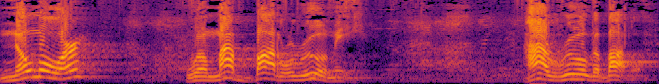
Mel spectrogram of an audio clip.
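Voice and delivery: slow, emphatic repeat-after-me declaration; firm, measured preacher's affirmation; leading a declaration. Real, not acted. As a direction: proclaim it in short phrases for a congregation to echo. Leads congregation in repeat-after-me declaration.

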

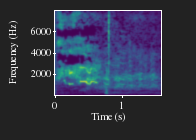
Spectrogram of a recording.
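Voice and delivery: squeaky burst of laughter; real high laugh. Real, not acted. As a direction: let a high giggle out. Laughter after the punchline.

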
